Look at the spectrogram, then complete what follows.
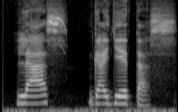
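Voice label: the cookies, Spanish, female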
